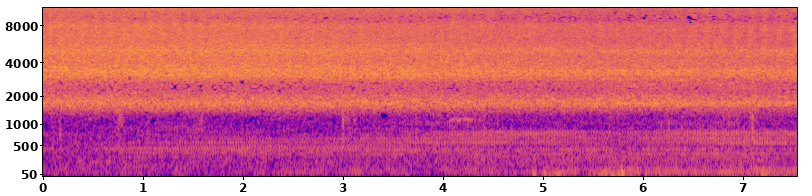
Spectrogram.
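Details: Cicada calling in a continuous loud, dense buzzing drone, high-pitched and steady throughout, with a faint rapid pulsing texture and no pauses; no other clear sounds.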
